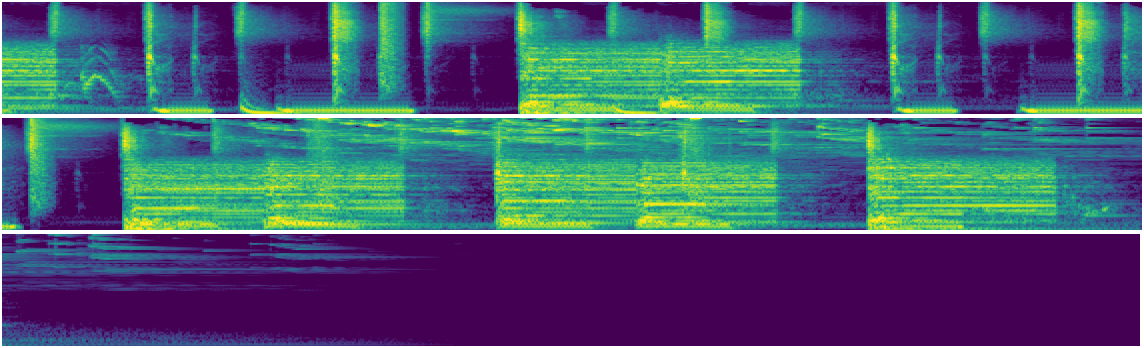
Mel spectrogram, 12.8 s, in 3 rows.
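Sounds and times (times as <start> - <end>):
instrumental music: 0.0 - 9.9.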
